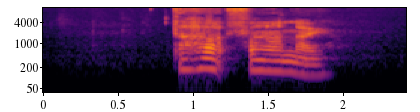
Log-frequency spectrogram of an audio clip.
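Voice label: "taha whanau", Māori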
